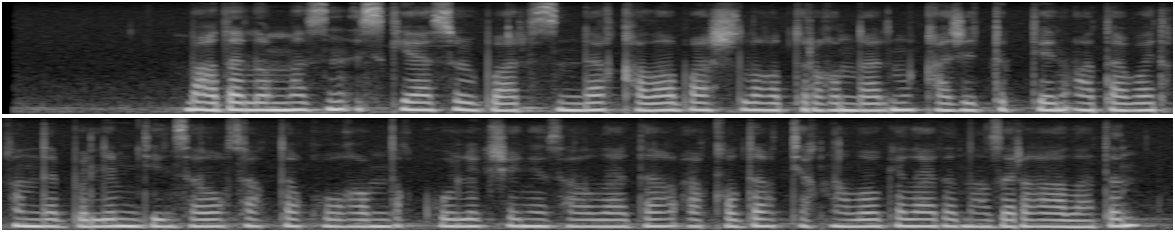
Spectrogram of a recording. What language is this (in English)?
Kazakh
